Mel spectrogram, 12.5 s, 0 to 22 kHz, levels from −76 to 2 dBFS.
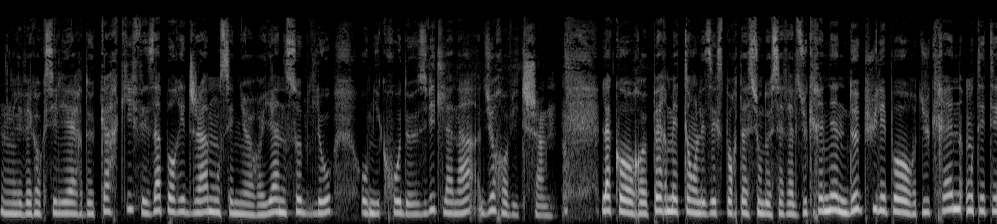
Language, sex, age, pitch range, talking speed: French, female, 20-39, 195-250 Hz, 120 wpm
